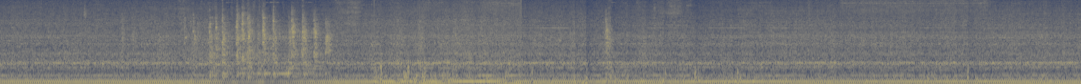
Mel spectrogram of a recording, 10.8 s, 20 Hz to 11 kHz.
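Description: Bobcat S185 skid-steer's diesel engine running steadily while its backhoe bucket digs, with a burst of scraping and clattering from dirt and stones about two to three seconds in. The engine works a little harder about four to five seconds in as the bucket curls in its load and lifts.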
